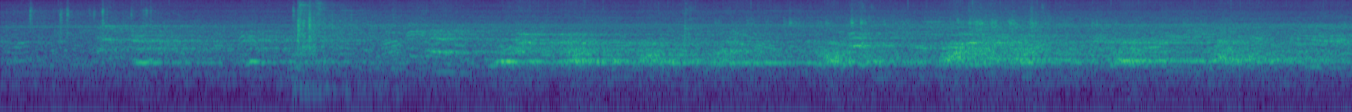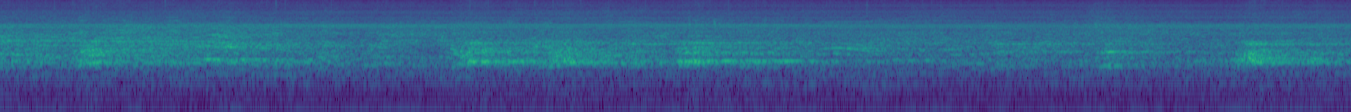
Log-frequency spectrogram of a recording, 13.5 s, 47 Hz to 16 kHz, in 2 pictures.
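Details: Clumber Spaniels gathered at Concord in November 2009; a dog gives a quick run of short, harmonic barks and yips at an irregular pace, with people talking throughout and a sharp knock early on.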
